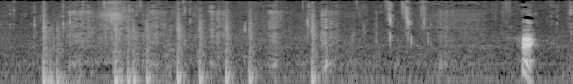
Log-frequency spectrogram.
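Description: Crunchy chips being bitten and chewed make loud crisp crunches that settle into quieter, irregular chewing, with one more sharp crunch near the end.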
